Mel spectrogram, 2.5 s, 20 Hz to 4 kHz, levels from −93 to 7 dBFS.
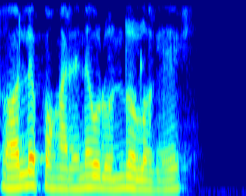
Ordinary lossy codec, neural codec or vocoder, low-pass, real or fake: none; none; 3.6 kHz; real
